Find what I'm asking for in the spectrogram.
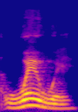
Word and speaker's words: Huehue: Huehuetenango e a gente chama Huehue. Se escreve assim com H-U-E, H-U-E.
